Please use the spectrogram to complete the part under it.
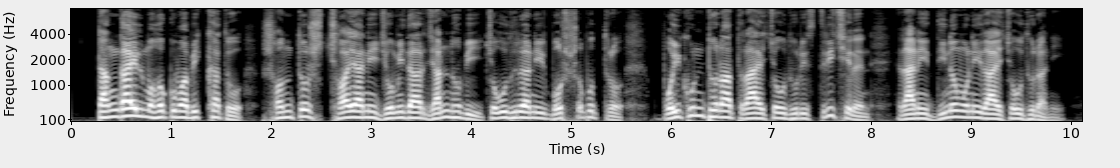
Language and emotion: Bengali, neutral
